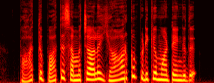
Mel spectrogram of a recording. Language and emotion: Tamil, sad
